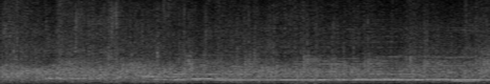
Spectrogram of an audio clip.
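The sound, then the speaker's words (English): A round of applause from an audience: loud, continuous, dense clapping that holds at an even level from start to finish. “A round of applause for Bobby as well.”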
